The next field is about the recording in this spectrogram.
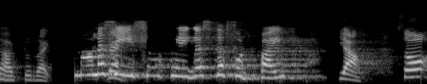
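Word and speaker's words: oesophagus: Even it is the spelling is O, but your pronunciation is, spelling is there, but your pronunciation is esophagus.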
